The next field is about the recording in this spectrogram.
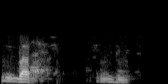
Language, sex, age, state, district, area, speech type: Gujarati, male, 60+, Gujarat, Narmada, urban, conversation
